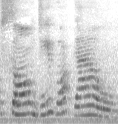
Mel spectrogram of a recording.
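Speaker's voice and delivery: very slow, syllable by syllable; drawn-out teaching delivery; slow emphasis. Real, not acted. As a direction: stretch the key term for learners. Teacher stressing the key term.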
